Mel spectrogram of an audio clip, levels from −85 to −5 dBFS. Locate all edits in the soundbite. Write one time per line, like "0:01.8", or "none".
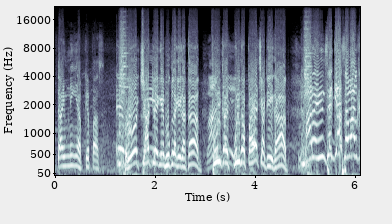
0:01.2
0:04.9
